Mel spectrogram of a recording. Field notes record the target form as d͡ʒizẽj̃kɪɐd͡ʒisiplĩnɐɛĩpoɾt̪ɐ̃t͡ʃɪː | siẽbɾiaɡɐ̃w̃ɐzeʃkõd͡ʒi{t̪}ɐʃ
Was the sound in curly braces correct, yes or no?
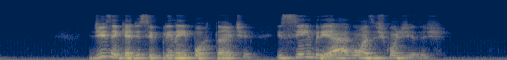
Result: no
